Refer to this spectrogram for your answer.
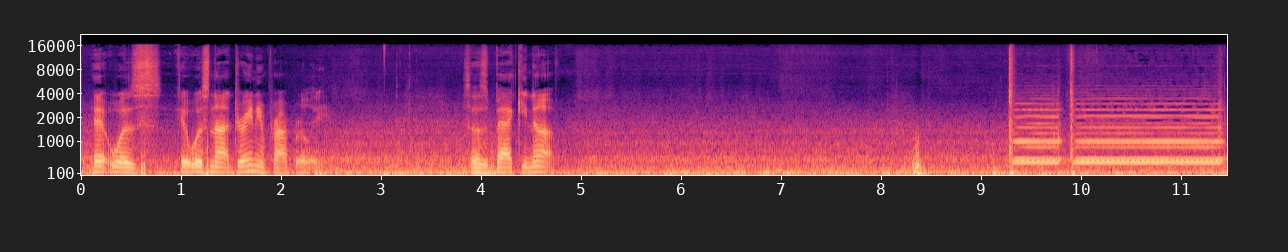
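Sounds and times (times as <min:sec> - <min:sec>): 
steady road and engine noise: 0:00.0 - 0:11.4
speech: 0:00.1 - 0:02.6, 0:03.8 - 0:04.8
car horn honking while driving past a house: 0:09.2 - 0:11.4.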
